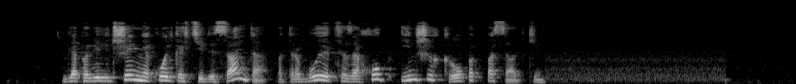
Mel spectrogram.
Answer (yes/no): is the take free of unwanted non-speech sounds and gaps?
yes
